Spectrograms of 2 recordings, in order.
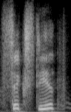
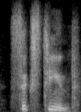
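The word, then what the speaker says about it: sixteenth: this is 16th not 60th 16th on December 16th on December 16th okay make sure to pronounce that n Sound 16th 16th 60 almost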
